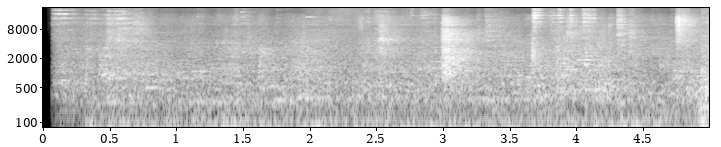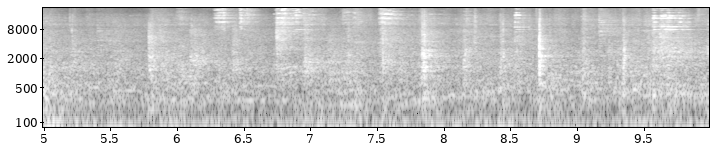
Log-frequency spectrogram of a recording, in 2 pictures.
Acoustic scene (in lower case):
restaurant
